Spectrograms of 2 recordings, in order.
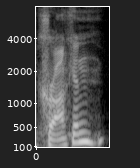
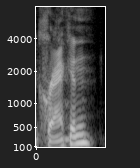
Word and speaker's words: Kraken: I like that you mispronounced it on purpose. That was a good touch. What? Is this the Crocken? Crock Is it Kraken? I've never heard someone say Crocken.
